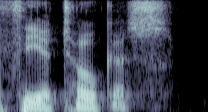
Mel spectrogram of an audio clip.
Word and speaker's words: Theotokos: Hence, the Church confesses that Mary is truly the mother of God, or the Theotokos, as it's pronounced in Greek.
